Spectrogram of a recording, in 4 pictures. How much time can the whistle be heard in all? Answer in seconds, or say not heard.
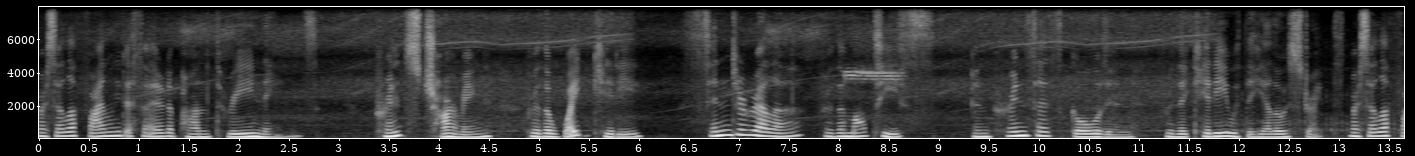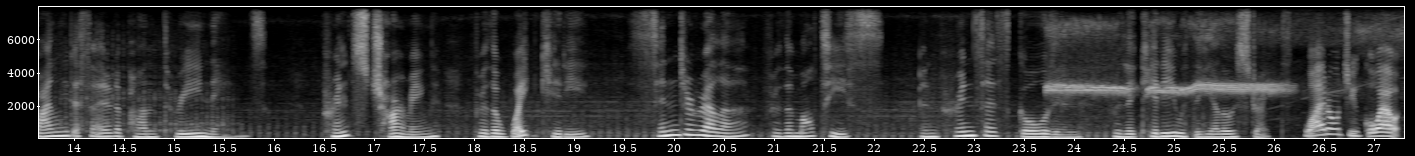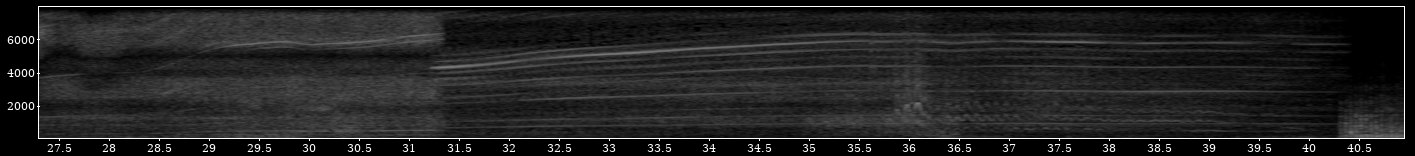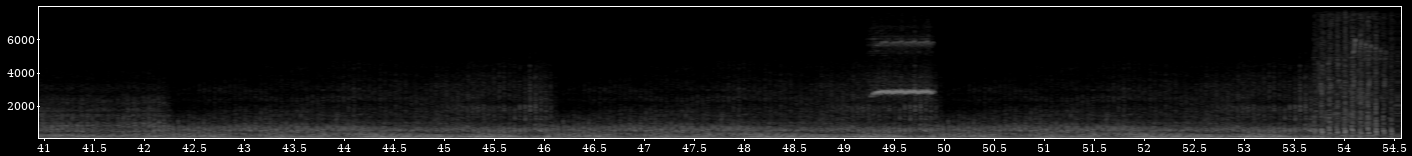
4 s.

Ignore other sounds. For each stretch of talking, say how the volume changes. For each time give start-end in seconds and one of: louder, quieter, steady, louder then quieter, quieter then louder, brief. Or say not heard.
0.0-27.3 steady.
